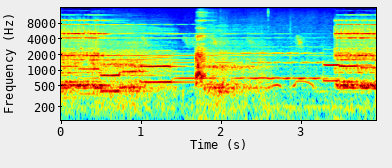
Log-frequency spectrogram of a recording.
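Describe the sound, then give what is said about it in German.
A telephone rings in long, steady harmonic bursts, with a brief gap and quieter sounds between the rings. “Ein Telefon? Es gibt hier ein Telefon?”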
